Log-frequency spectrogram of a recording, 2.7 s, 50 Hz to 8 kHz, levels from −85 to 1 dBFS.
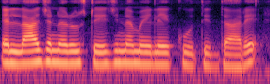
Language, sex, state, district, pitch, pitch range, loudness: Kannada, female, Karnataka, Bidar, 180 Hz, 165-185 Hz, -17 LUFS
